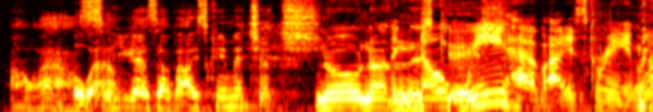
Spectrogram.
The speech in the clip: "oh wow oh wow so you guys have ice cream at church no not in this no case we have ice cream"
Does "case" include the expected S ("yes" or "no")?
no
